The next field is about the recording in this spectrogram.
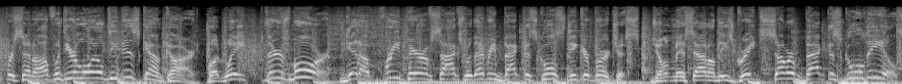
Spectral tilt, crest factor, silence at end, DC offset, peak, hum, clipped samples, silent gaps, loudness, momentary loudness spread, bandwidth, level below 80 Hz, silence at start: -4 dB/octave; 10 dB; 0 s; under 0.1%; -2 dBFS; none; under 0.1%; none; -12 LUFS; 2 LU; 16.5 kHz; -18 dBFS; 0 s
